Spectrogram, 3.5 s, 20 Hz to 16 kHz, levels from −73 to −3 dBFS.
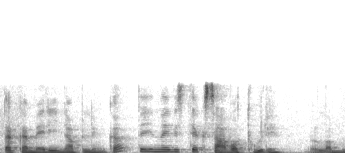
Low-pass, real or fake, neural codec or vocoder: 7.2 kHz; real; none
